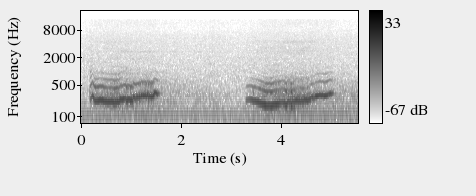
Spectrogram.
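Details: A pet cat snoring: two drawn-out voiced breaths, each about a second and a half, a wavering low tone with stacked harmonics that dips then rises, spaced roughly three seconds apart over a faint steady room hum.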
